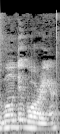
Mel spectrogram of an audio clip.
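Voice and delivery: ordinary delivery

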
